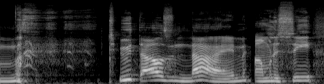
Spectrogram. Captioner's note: chuckles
